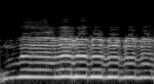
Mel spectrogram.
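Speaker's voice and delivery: high, loud wobbling wail; baby cry flubbed by fingers. Shown as a demonstration. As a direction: imitate a crying baby with fingers flapping the lips. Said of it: "take two fingers and blah".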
